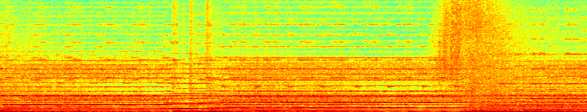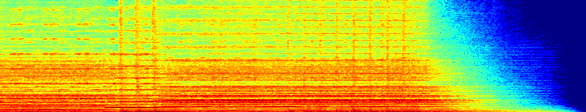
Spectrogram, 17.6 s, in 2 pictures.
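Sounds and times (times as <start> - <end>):
cinematic trailer motivational epic music: 0.0 - 17.3.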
